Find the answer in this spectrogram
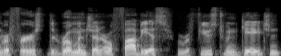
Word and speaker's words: Fabius: I say faan well if you want to pronounce it like the actual Latin it's Fabius Fabius Fabius Fabius Fabius um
